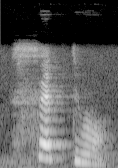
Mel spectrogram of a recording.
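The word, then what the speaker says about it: séptimo: Quinto, sexto, sexto, sétimo, esse P é mudo, mas ele tem que soar bem suave.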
